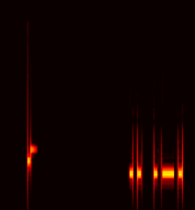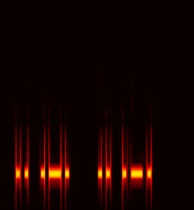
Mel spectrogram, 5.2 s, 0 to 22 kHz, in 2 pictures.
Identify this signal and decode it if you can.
Morse code, heard as a keyed tone, about 22 wpm, 700 Hz. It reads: IR IR IR
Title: Multi-letter Phonemes Repeated 3x 22wpm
